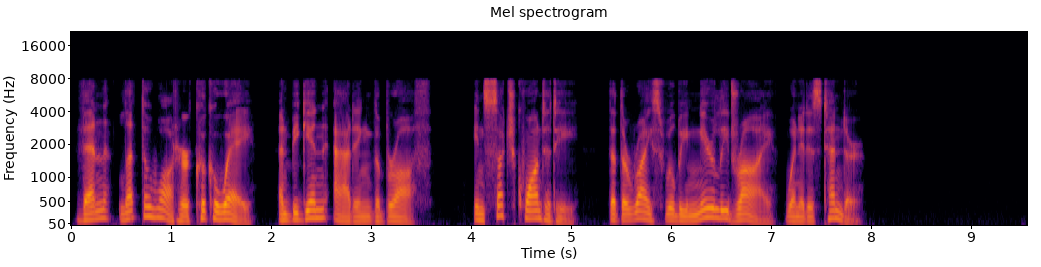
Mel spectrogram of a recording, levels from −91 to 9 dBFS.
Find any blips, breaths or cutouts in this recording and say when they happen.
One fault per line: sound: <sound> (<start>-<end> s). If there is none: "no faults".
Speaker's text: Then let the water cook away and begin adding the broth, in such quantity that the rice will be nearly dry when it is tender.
no faults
